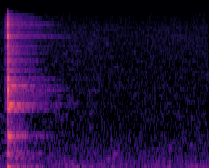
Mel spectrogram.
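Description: A single clink of a metal spoon against a ceramic soup bowl, a short ringing tone that dies away within half a second, followed by quiet room tone.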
